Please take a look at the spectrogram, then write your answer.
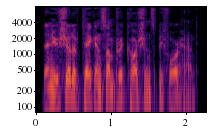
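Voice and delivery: quick irritated retort, fast; snapped. A narrator's reading. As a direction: snap it back at them, impatient. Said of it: "Doctor Montana snapped".

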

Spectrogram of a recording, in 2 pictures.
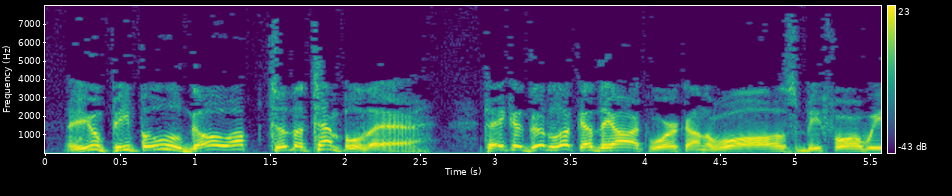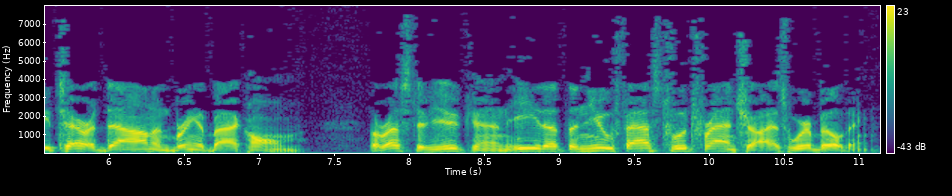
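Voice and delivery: loud, high crowd-marshalling call; shouted orders. Acted. Man directing a crowd in dream.

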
